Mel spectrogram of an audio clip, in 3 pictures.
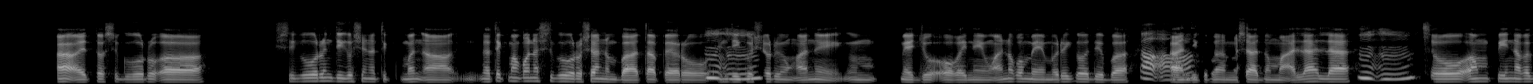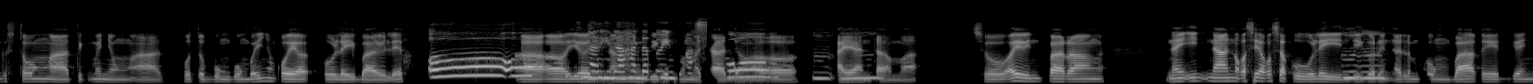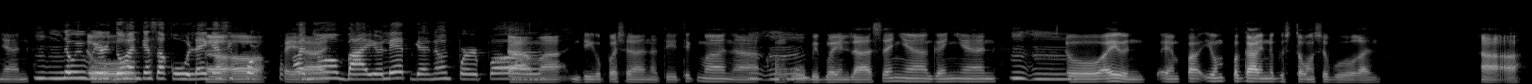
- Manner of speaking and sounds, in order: background speech
- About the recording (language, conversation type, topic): Filipino, unstructured, Ano ang pinakanatatandaan mong pagkaing natikman mo sa labas?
